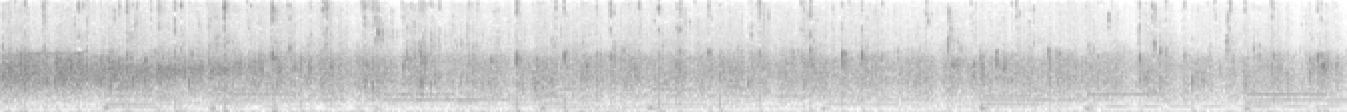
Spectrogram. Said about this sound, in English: We're all clapping because we're so excited.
